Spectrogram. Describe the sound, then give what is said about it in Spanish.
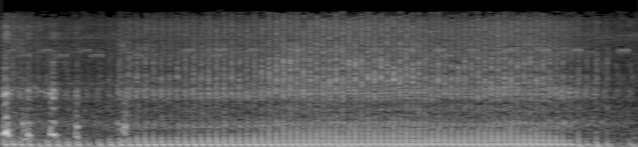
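An old motorcycle engine runs with a loud, steady, rhythmic chugging that holds evenly for several seconds before tapering off at the end. “¿qué carajo es ese bullicio? Es una moto como del tiempo de Cristóbal Colón.”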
